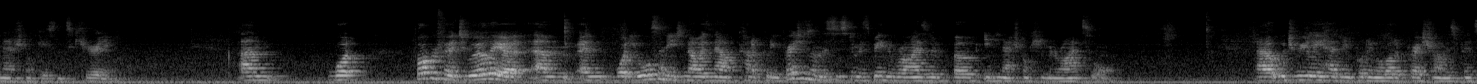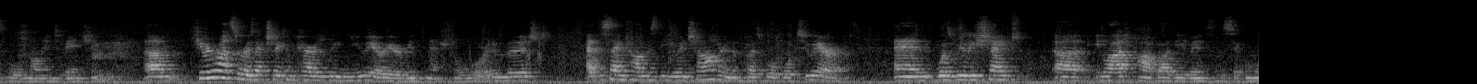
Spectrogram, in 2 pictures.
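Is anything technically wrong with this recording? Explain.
Yes. At 27.35 s there is an audio dropout to silence: the sound cuts out mid-flow and stays silent, without room tone, until the end. It was likely caused by lost input from a disconnected device, failed link or stray mute while recording continued. The waveform flattens and the spectrogram goes blank.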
